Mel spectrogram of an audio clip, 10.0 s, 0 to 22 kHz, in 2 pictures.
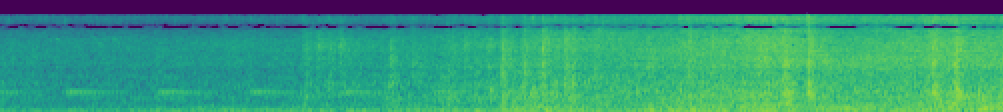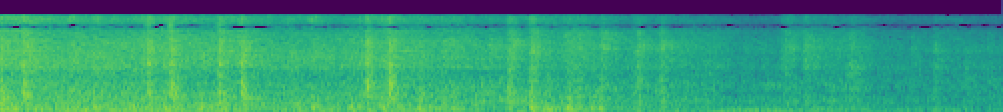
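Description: Level crossing bell dinging in an even pulse, soon covered by a three-car JR Shikoku 2700 series diesel limited express passing close at speed, its wheels clicking over the rail joints. The train is loudest about halfway through and fades near the end.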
